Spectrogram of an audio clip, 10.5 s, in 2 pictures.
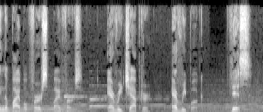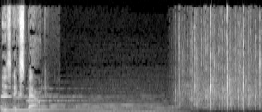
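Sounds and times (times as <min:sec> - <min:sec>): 
speech: 0:00.0 - 0:06.2
sustained musical chord: 0:00.0 - 0:08.9
audience applause: 0:08.7 - 0:10.5.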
